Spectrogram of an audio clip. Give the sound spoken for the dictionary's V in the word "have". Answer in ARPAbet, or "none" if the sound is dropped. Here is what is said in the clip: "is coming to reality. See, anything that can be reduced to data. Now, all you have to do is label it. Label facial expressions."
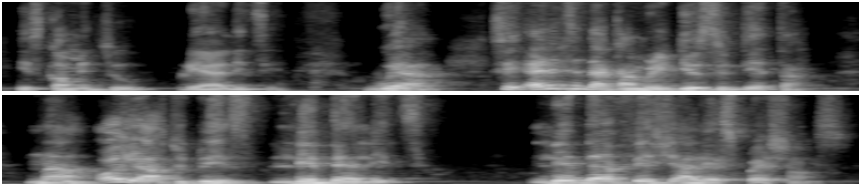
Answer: F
